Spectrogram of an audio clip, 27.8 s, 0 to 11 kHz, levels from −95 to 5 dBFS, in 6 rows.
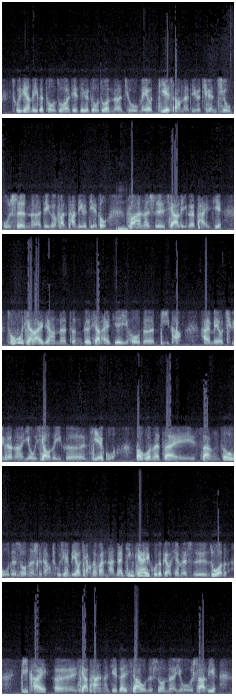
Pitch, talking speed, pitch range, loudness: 120 Hz, 270 characters per minute, 100-130 Hz, -22 LUFS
